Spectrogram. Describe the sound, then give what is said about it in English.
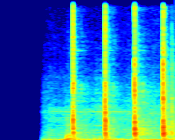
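Four sharp, ringing hammer strikes land at a steady pace, roughly one every third of a second, over a low background rumble, as about a dozen workers hammer nails and saw wood on a cold fall morning at a net zero affordable housing construction site in Basalt, Colorado. No talking is heard. “About a dozen workers keep warm by hammering nails and sawing wood on a cold fall morning in Basalt, Colorado.”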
